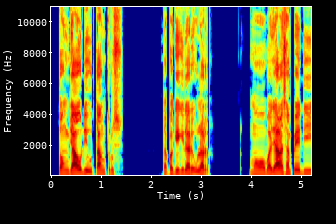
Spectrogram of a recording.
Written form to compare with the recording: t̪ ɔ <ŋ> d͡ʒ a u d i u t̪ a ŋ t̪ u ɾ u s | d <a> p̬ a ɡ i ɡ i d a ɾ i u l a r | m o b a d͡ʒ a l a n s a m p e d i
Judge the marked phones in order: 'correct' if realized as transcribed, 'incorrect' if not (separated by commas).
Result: correct, correct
